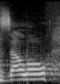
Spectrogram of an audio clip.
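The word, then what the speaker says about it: Xello: using with your students it's called Zello why it's spelled with an X I don't know it's kind of like xylophone I you know I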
